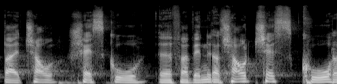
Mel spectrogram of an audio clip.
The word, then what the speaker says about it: Ceaușescu: Meine Lieben, der erschossene rumänische Diktator wird ausgesprochen wie Ceaușescu. Der ausgeschlossene Präsidentschaftskandidat wird ausgesprochen Georgescu. Das J jeweils weich, wie Georg im Englischen.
